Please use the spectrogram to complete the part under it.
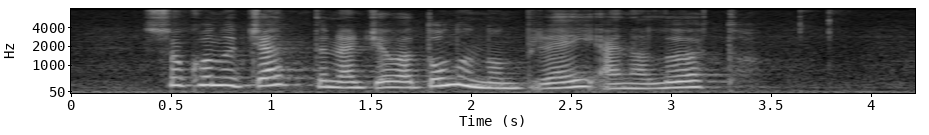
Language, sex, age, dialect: Faroese, female, 36-60, Suðurstreymoy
